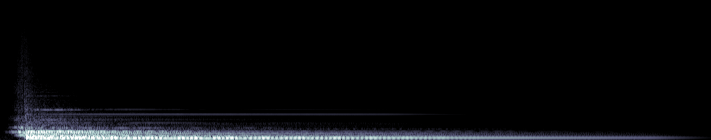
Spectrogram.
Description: booms mystic bell with whoosh

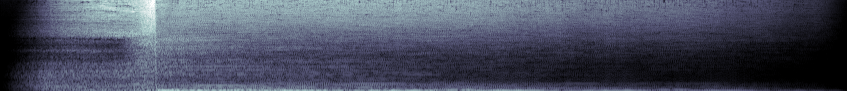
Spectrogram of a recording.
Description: hit shred; brand x music; adrenaline surge

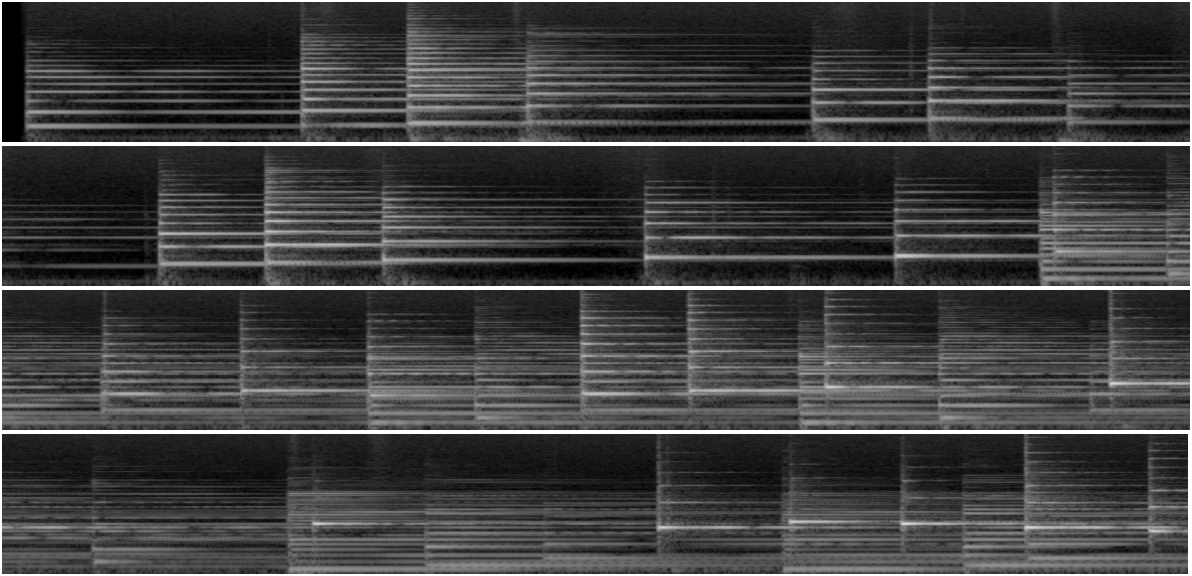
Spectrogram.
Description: piano

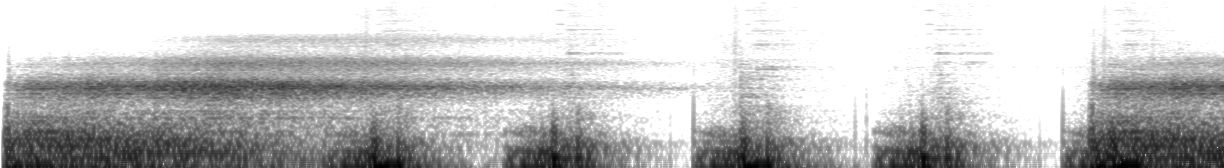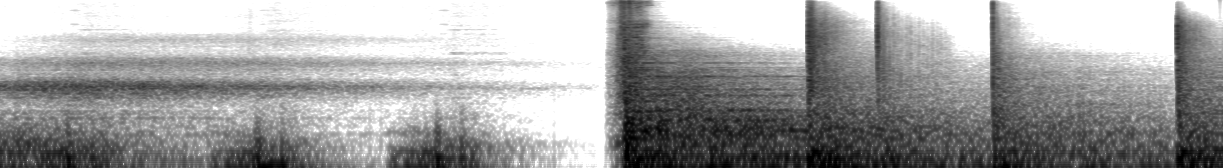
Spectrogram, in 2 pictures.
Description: percussion only

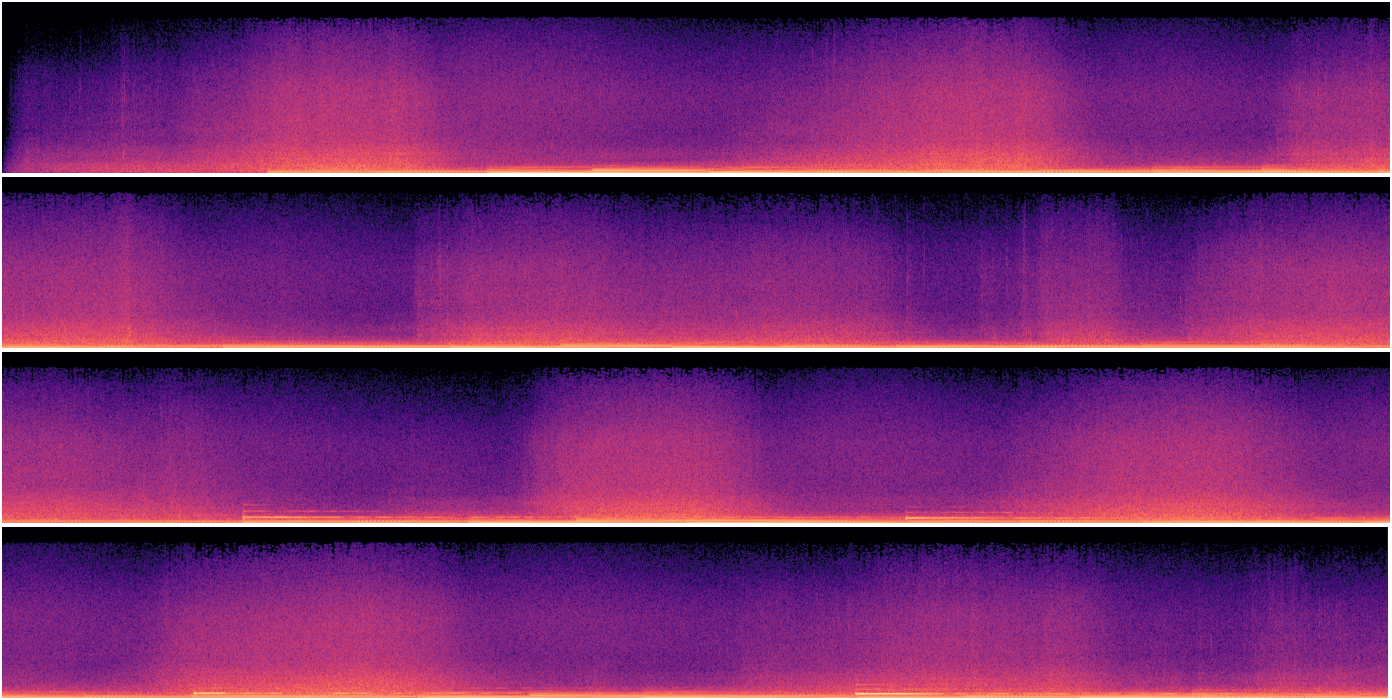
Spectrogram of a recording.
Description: piano, sleepy relaxation ocean sounds

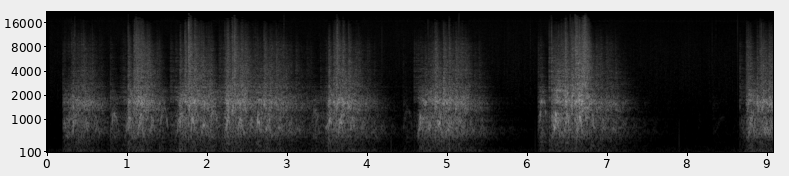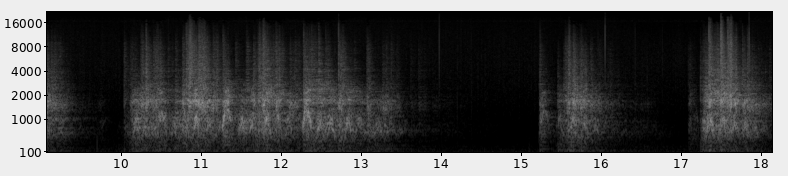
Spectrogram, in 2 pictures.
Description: micro glass on goblet; annea lockwood

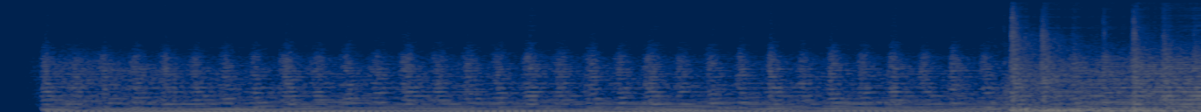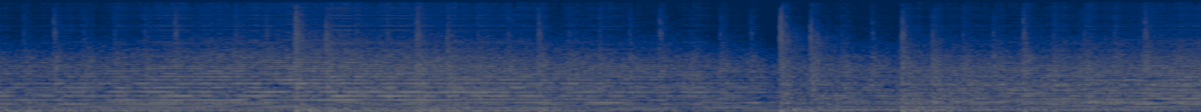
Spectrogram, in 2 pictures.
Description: no choir

